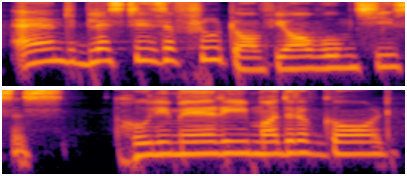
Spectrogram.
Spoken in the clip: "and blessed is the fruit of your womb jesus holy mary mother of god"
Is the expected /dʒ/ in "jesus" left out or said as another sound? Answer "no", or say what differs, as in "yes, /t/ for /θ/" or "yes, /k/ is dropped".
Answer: yes, /tʃ/ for /dʒ/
